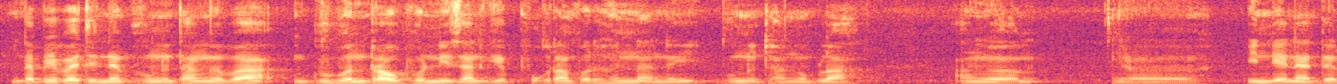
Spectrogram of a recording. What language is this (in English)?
Bodo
